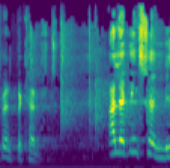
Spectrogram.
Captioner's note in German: Beifall AfD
